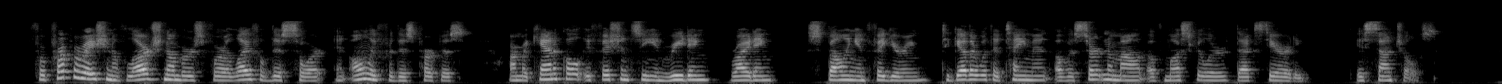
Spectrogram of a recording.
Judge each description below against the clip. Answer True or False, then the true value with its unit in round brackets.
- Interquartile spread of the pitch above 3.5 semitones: False (2.8 semitones)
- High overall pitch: True (195 Hz)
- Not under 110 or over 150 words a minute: True (145 wpm)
